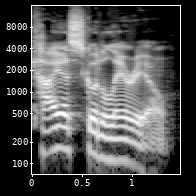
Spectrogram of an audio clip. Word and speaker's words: Kaya Scodelario: Kaya Scodelario. Thank you very much. It is pronounced how it looks.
